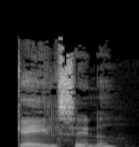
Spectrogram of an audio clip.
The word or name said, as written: galsindet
